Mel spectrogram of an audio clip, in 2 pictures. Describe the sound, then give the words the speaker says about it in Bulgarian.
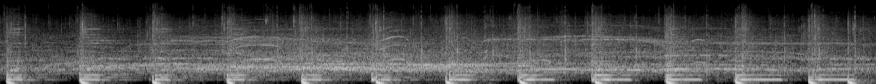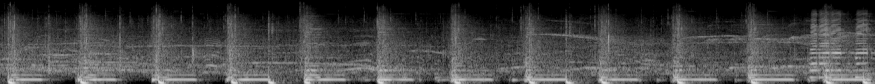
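A loud crowd claps in a steady, fast rhythm, with cheering voices and high whistles rising over the beat throughout, as someone walks out onto the stage. “Дорогие друзья, под ваши бурные аплодисменты на сцену выходит...”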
